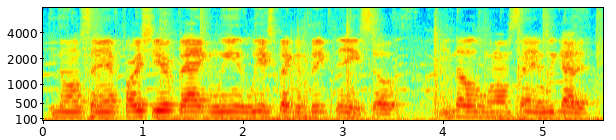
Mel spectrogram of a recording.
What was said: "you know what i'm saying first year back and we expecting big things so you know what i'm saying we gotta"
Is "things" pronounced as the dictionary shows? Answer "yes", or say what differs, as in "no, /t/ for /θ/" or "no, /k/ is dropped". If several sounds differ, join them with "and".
yes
